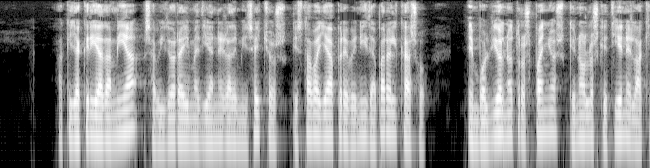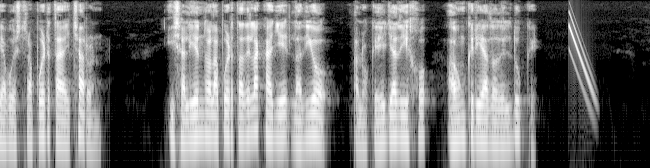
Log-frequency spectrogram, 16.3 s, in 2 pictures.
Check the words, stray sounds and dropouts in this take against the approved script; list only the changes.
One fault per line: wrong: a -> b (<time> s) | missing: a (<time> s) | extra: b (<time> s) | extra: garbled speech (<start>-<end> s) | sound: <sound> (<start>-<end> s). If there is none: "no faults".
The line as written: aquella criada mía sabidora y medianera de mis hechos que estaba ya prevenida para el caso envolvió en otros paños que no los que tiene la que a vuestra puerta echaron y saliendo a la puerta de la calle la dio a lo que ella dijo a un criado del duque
sound: chirp (15.2-15.6 s)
